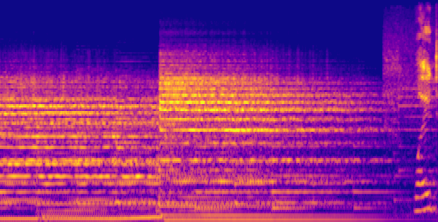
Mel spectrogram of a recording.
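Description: Background music of sustained chords, moving to a new chord about a second and a half in and fading out near the end.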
